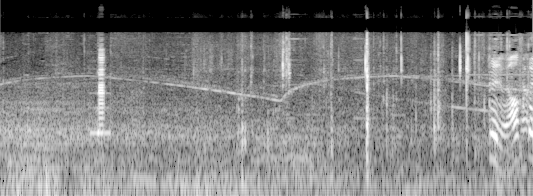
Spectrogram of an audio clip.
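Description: Police siren wailing in slow rising and falling sweeps, about four seconds each, over a low vehicle rumble with a few sharp clicks. Near the end a faster warbling tone joins in.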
